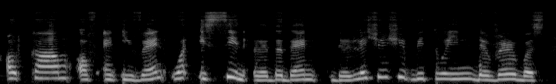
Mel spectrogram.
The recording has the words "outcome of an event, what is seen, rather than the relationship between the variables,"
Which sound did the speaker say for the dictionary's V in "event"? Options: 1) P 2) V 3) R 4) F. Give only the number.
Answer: 2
